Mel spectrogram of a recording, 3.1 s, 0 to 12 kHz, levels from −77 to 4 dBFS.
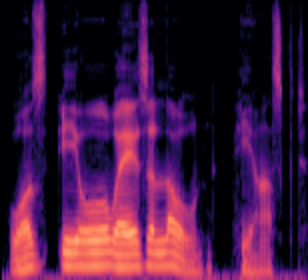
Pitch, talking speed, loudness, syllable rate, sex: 105 Hz, 115 wpm, -16 LUFS, 3.8 syllables/s, male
